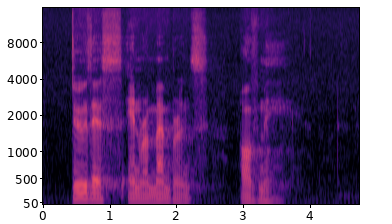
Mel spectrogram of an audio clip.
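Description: An elderly man chants loudly through a microphone in a large echoing hall.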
